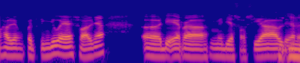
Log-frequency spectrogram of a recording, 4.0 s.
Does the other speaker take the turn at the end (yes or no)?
no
